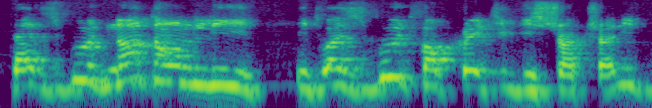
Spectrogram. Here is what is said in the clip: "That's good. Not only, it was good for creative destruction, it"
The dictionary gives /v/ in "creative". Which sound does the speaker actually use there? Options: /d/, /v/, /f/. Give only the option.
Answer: /v/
